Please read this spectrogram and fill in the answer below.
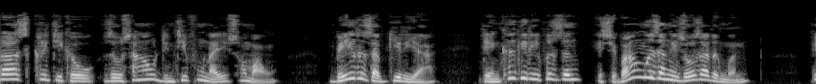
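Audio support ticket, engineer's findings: Speech band-limited throughout, hard ceiling at 11.9 kHz; nothing above it, with mixed coder artefacts stacked. Likely transcoding between lossy codecs: MP3, HE-AAC, then Opus, each re-coding earlier errors, consistent with roughly 32–40 kbit/s. Spectrogram: flat cut-off, blotchy upper bands.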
